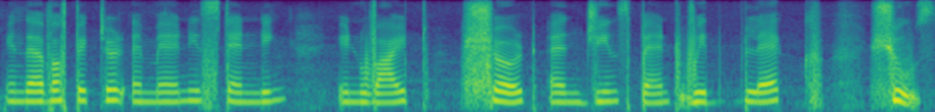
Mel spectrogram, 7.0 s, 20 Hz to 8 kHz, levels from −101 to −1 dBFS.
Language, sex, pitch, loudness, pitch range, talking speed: English, female, 215 Hz, -16 LUFS, 205-230 Hz, 145 wpm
